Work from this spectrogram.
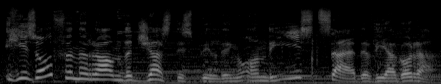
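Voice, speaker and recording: A man's voice: sits high, sing-song, normal speed, over music. Sly, flirtatious, swooping Greek nobleman. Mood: playful, persuasive. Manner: playful, teasing, theatrical. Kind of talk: video game cutscene acting.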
